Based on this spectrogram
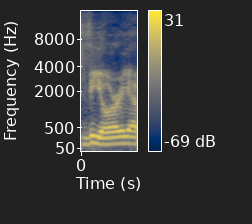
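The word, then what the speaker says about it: Villoria: Vori, I'm guessing it's Vioria based on um how that usually sounds how Spanish names are usually pronounced.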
